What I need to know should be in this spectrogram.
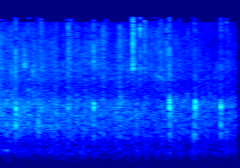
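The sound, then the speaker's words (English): Audience applause welcomes a group from Opelousas: soft, steady clapping with a few sharper individual claps standing out, continuous throughout. “Welcome, big O-Town. Come on, give them all a big hand.”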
